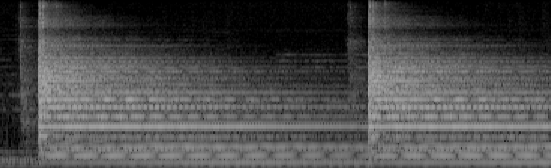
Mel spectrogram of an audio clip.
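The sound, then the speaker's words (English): Big Ben, the bell in the clock tower of Parliament in London, strikes twice, about four seconds apart, each deep, loud toll ringing out with long sustained overtones that barely fade before the next strike. “Because apparently switching off the bell in Parliament's clock tower for repairs is a scandal of epic proportion.”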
